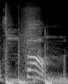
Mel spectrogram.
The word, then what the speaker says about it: thumb: I hurt my thumb yesterday. Yes, you've spelled the word correctly. Note how thumb is spelled t h u m b.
